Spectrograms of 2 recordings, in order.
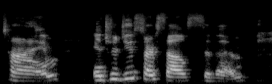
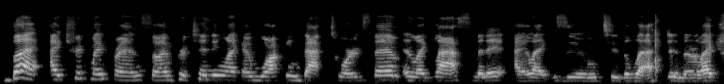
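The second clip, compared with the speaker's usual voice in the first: usual speaking voice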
